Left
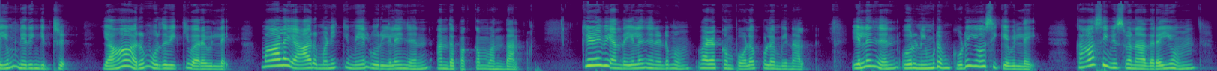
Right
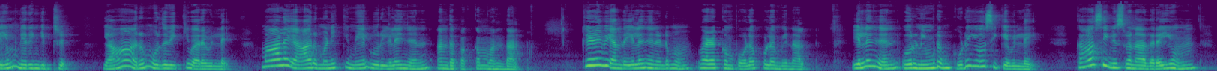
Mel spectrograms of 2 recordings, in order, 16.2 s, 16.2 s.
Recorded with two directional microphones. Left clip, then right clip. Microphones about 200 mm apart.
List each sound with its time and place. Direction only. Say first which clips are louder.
0.0 s a woman's voice: left 5 dB; 45° left (ahead or behind)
